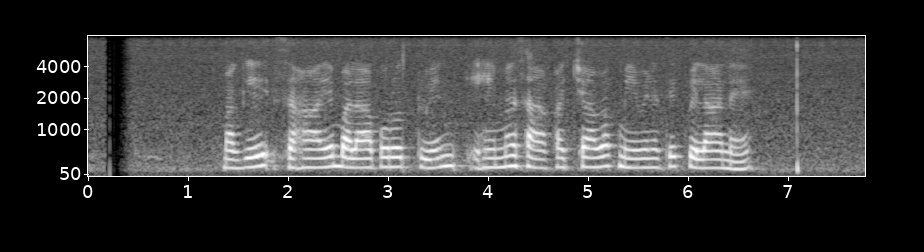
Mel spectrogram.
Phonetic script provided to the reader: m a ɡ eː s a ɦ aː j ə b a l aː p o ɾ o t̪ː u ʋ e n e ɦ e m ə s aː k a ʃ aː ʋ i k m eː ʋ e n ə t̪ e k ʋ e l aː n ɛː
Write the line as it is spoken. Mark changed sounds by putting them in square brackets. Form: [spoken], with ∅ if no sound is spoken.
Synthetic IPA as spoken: m a ɡ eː s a ɦ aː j ə b a l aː p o ɾ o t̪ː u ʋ e n e ɦ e m ə s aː k a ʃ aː ʋ [a] k m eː ʋ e n ə t̪ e k ʋ e l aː n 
